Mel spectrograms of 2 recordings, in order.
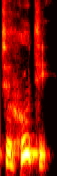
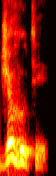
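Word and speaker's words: Djehuti: So when we say Tao, we are really saying Tehuti or Jehuti. Sorry, it's pronounced Jehuti.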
